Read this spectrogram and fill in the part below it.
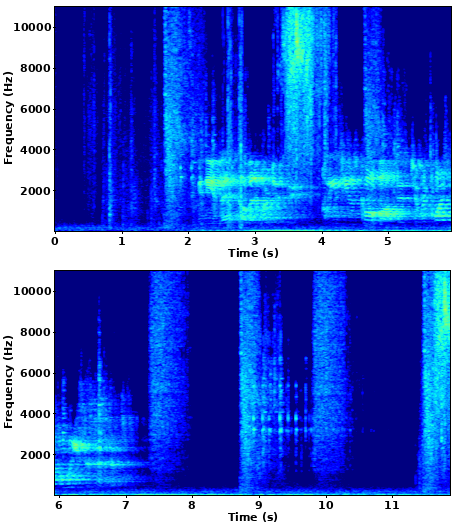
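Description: Footsteps crunch on a littered floor.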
